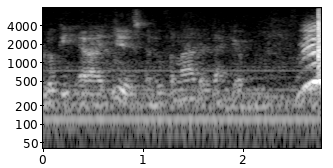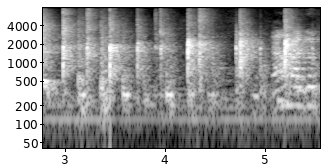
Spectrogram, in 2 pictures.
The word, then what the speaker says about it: Newfoundland: And it's pronounced Newfoundland! Not Newfoundland or Newfoundland.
